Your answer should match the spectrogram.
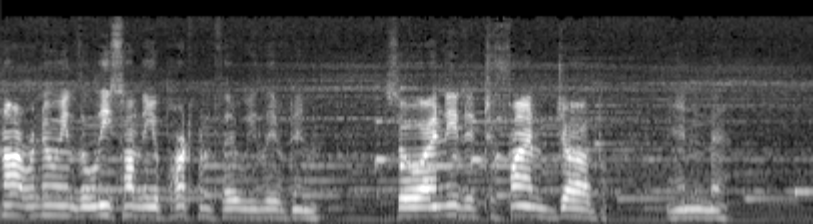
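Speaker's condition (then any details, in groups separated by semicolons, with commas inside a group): Traumatic brain injury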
